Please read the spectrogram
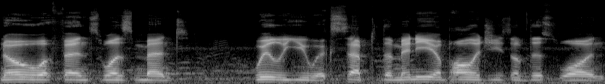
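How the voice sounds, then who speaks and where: In a put-on character voice, a man speaks fairly slowly at a fairly low, resonant pitch in a flat monotone, with clear background noise behind him. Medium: actual play. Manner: formal, speaks of himself in third person.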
